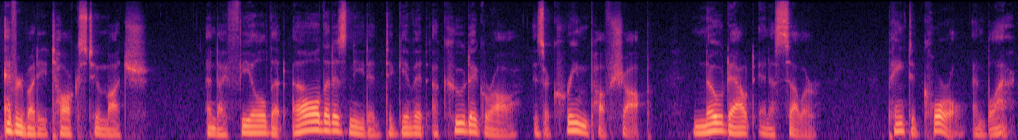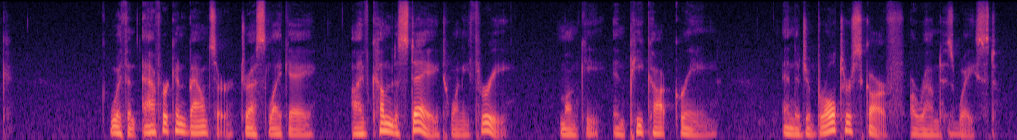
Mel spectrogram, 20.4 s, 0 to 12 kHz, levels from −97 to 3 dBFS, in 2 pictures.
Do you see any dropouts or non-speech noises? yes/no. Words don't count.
no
